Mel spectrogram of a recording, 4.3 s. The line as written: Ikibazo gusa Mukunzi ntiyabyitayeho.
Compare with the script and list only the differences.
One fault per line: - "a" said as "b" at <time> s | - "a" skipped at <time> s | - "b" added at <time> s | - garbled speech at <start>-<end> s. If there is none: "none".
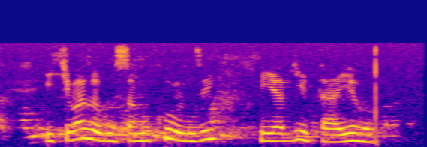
none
